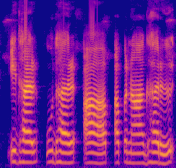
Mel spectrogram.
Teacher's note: ये ऐसे जो शब्द हैं ये निरनुनासिक होते हैं जो सिर्फ मुंह से बोले जाते हैं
